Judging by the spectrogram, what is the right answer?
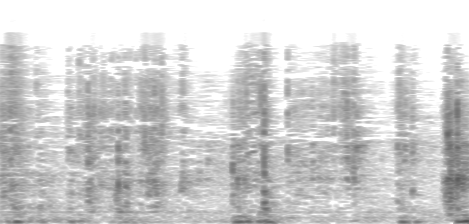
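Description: A small cardboard box of trading cards being torn open and its wrapped cards handled on a tabletop: an irregular run of tearing, crinkling and clicking, with the loudest burst near the end.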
